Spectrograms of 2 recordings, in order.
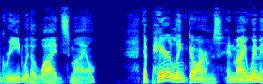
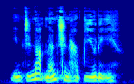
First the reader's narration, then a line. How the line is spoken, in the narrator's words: Margaret huffed under her breath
